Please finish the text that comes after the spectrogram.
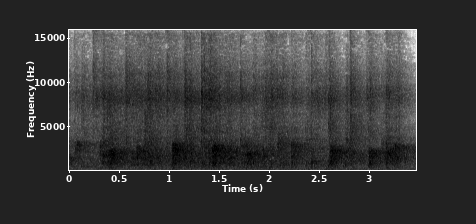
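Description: Audience applause for a group's answer during a classroom discussion session, a steady wash of many hands clapping at moderate level for a few seconds with no talk over it.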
